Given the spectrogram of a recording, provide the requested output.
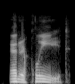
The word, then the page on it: enucleate: American English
